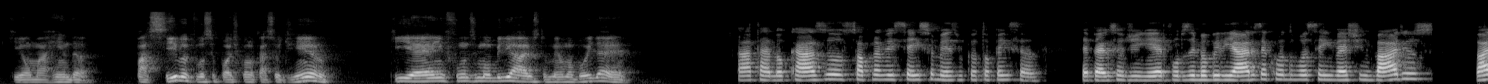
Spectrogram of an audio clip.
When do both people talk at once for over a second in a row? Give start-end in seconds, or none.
none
